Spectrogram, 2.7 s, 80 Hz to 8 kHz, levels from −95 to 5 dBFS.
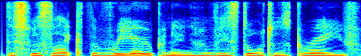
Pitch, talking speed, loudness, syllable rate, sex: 200 Hz, 200 wpm, -15 LUFS, 4.9 syllables/s, female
